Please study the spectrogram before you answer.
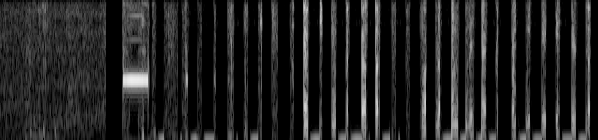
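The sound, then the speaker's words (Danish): A voicemail beep: one short, steady, clear tone, followed by a person beginning to speak in quick, choppy bursts. “Personen, du har ringet til, svarer ikke. Læg en besked efter tonen, eller prøv igen senere.”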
